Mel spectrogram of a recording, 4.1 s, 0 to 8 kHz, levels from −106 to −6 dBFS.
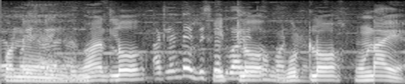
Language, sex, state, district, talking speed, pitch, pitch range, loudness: Telugu, male, Andhra Pradesh, Sri Satya Sai, 75 wpm, 150 Hz, 140-170 Hz, -14 LUFS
